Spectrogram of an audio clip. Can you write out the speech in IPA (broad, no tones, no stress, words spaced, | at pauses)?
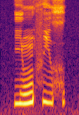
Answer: jũ fixʷ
